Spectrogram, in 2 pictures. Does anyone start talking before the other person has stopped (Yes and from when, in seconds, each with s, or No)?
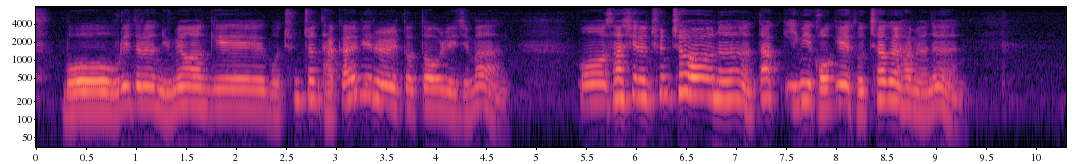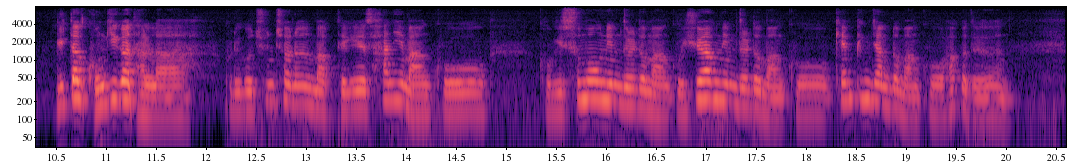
No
